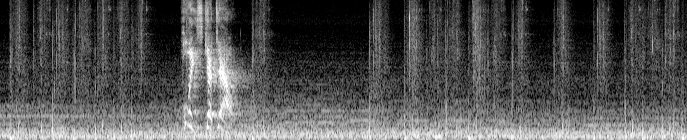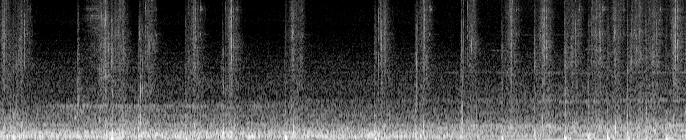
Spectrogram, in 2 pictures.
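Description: Footsteps tread steadily across a hard floor indoors.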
